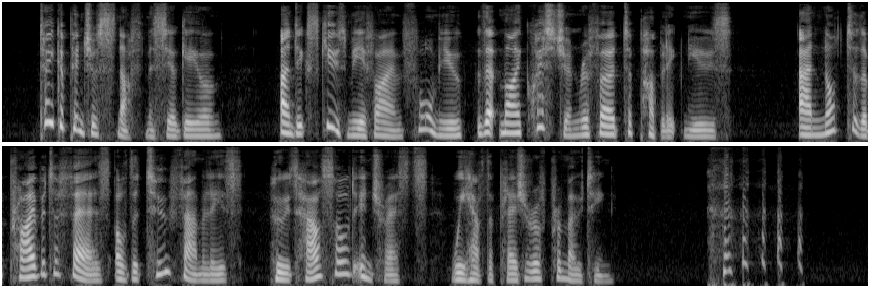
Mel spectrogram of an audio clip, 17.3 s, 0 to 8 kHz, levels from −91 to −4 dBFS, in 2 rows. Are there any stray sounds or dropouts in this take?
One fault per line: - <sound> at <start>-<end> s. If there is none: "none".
- laugh at 15.7-16.7 s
